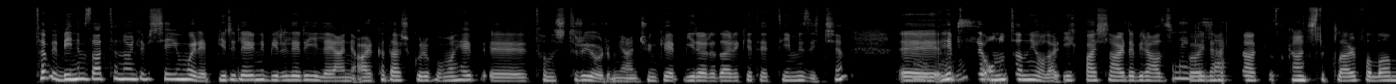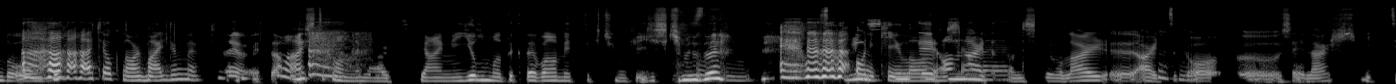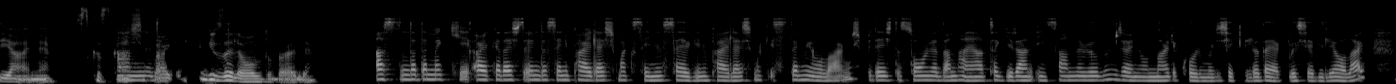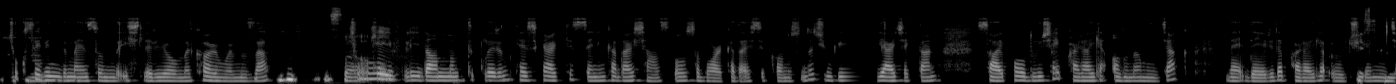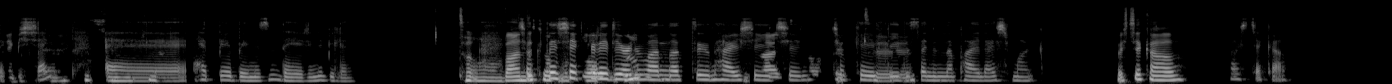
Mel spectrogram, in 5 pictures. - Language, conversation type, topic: Turkish, podcast, Uzun süren arkadaşlıkları nasıl canlı tutarsın?
- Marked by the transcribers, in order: tapping; other background noise; laugh; chuckle; laughing while speaking: "ilişkimize"; chuckle; giggle; unintelligible speech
